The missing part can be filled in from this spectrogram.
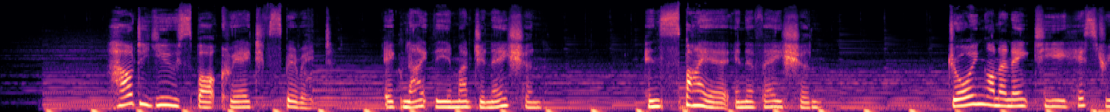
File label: Corporate; Canon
